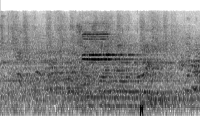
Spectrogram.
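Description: Arena crowd murmur with a short, high referee's whistle a little before two seconds in, then a single thump of the volleyball a little before three seconds.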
